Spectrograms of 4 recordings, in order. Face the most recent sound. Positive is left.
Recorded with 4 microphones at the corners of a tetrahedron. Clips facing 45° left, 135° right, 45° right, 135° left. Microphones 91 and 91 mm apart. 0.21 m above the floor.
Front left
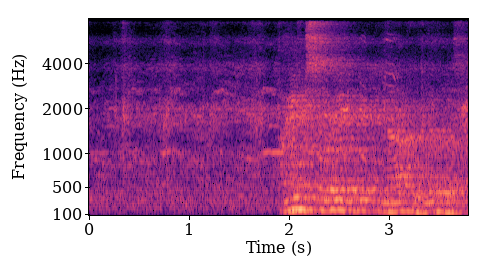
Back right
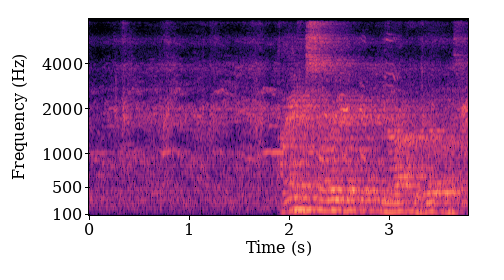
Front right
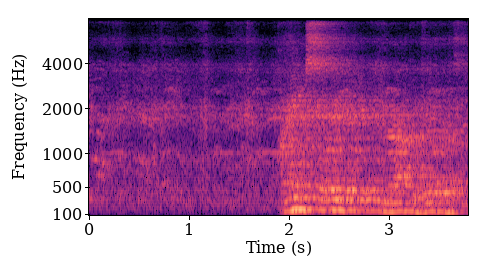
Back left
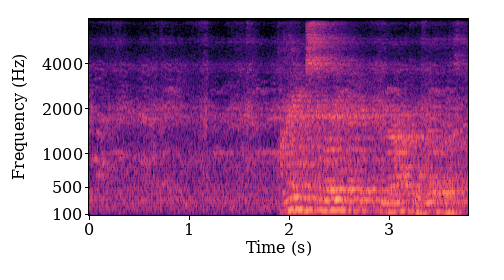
turn(degrees=75)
